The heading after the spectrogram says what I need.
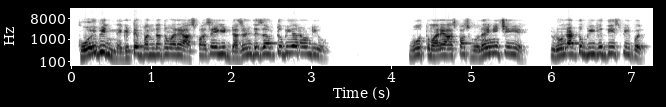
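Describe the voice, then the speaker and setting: Guy with a highish voice giving students pep-talk advice on a live q&a, punchy and chatty, muffled lo-fi sound. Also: a little mellow, breathy edge. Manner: emphatic, colloquial, often switching into English phrases. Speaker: mentor answering students' questions.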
